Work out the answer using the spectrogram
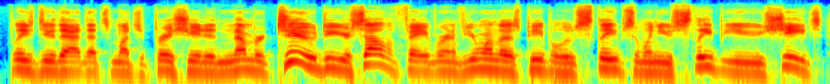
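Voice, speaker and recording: A middle-aged male podcast host with a slightly high voice talks in a wry, rambling monologue, full of filler words. The recording is dry and close, with no room sound. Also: animated, fast, dry recording. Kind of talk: casual monologue answering listener questions.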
